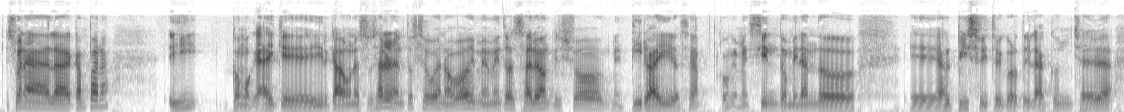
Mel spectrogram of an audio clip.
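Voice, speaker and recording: A man's voice: medium pitch, a little fast, fairly bright tone, clean tone, dull audio. A man with an Argentine Rioplatense accent telling a personal story in a casual, rambling way, full of slang and fillers. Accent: Argentine Rioplatense Spanish. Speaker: storyteller vlogger.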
